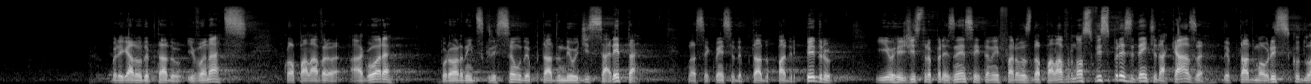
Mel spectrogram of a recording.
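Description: A man speaks with good humour through a microphone.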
